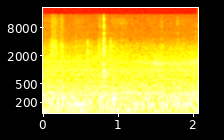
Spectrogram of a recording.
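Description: A few faint clicks from a computer keyboard over quiet room hiss, one near the middle and a short cluster near the end.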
